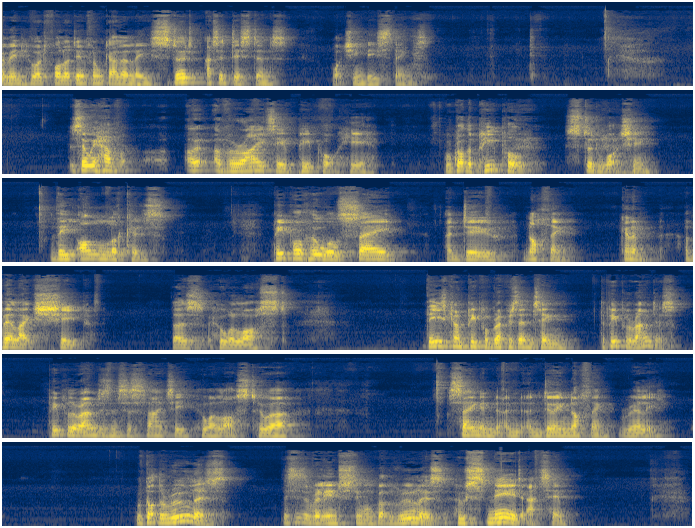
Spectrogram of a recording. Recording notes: Preached at Kirkby Stephen Evangelical Church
